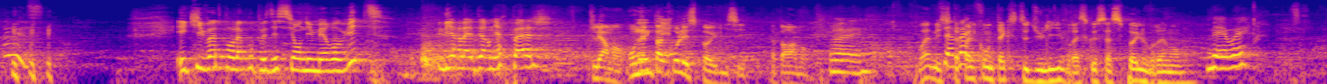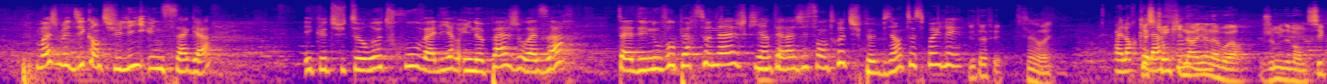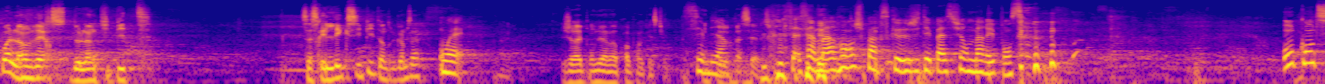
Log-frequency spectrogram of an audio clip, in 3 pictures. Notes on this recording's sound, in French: Voici l'épisode spécial, enregistré en live et avec du public à Rennes, pendant le festival PodRennes.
